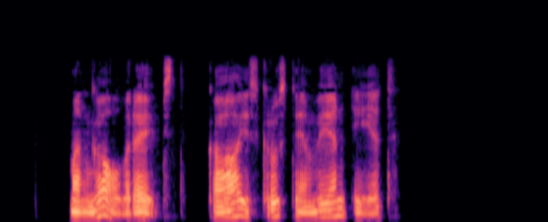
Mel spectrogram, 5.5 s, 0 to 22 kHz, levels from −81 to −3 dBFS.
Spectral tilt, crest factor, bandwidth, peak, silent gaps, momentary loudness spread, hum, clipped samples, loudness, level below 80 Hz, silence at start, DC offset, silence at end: -6 dB/octave; 20 dB; 7.8 kHz; 0 dBFS; 1.87-2.07 s; 9 LU; none; under 0.1%; -20 LUFS; -56 dBFS; 0.7 s; under 0.1%; 1.6 s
